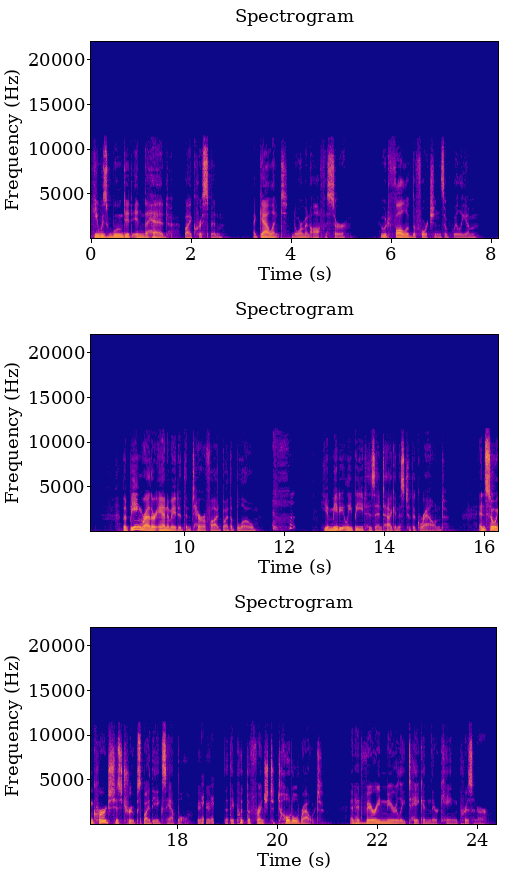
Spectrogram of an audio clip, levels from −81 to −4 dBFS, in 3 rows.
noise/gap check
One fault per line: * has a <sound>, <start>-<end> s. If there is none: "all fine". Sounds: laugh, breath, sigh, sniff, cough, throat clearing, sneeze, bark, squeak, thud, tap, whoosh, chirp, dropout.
* has a cough, 11.8-12.3 s
* has a laugh, 18.4-18.7 s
